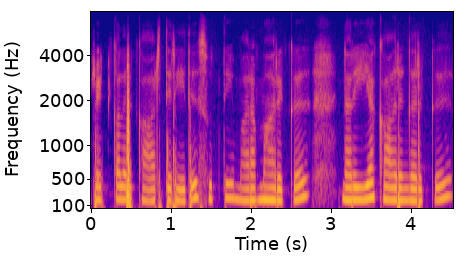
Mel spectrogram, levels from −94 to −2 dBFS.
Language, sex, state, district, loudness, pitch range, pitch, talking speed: Tamil, female, Tamil Nadu, Nilgiris, -22 LUFS, 180-200 Hz, 185 Hz, 130 wpm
